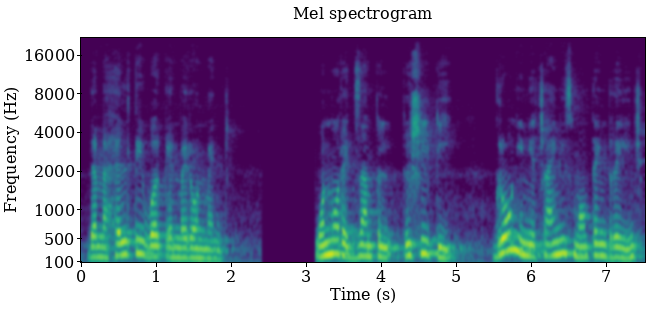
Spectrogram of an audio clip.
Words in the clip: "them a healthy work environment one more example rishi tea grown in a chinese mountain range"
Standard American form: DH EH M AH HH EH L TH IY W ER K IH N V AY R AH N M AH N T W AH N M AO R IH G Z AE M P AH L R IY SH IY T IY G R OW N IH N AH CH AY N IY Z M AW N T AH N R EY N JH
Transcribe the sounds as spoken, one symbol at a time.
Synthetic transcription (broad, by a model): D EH M AH HH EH L T IY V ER K IH N V AY R AH N M AH N T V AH N M AO R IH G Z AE M P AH L R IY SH IY T IY G R OW N IH N AH CH AY N IY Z M AW N T AH N R EY N JH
